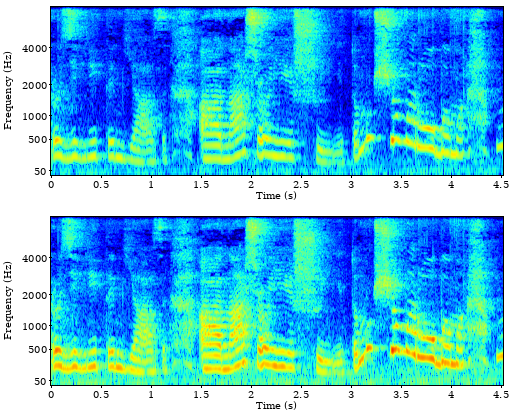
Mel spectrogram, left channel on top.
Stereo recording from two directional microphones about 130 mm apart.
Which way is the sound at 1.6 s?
10° left (ahead or behind).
